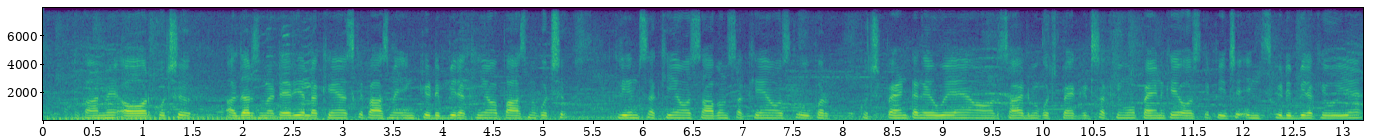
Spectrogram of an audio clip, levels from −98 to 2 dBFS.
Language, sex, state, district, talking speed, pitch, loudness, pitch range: Hindi, male, Uttar Pradesh, Etah, 240 wpm, 180 Hz, -19 LUFS, 175-185 Hz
